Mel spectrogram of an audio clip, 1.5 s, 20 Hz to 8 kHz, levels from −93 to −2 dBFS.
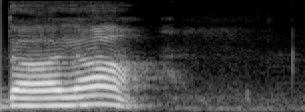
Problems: background sounds at intervals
